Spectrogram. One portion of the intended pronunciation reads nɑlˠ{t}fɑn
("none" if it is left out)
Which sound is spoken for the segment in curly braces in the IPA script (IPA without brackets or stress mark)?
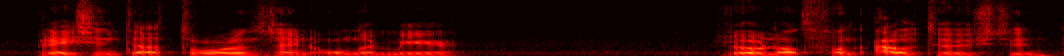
t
